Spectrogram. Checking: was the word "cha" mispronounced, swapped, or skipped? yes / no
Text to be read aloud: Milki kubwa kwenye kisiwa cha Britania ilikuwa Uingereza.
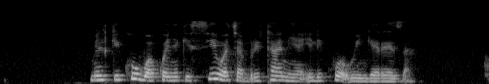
no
